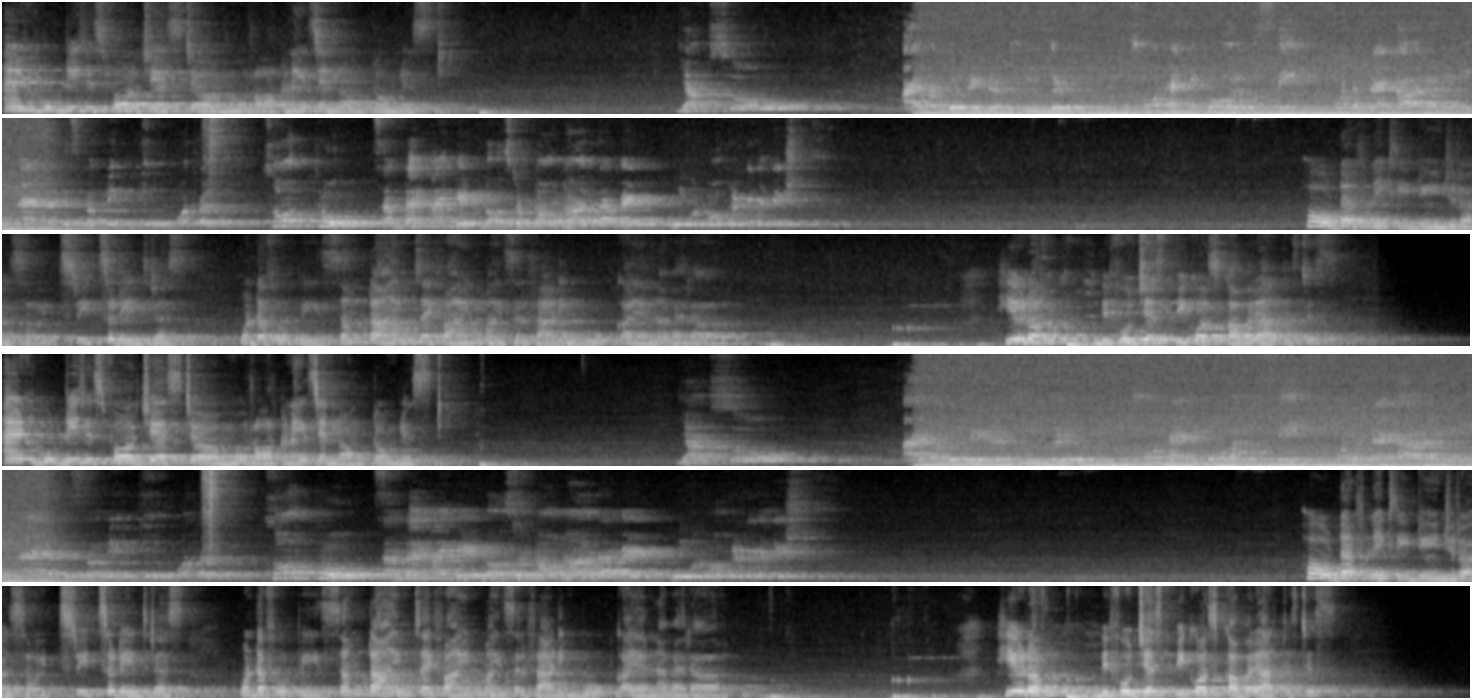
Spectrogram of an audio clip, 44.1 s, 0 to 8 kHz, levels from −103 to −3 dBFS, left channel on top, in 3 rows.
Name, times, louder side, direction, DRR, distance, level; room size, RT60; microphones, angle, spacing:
voice 1, 0.0-4.2 4.8-4.9 27.7-31.1 31.8-36.7 37.0-37.2 38.3-38.5 39.1-42.6, right 2 dB, 45° right, 6 dB, 1.0 m, -28 dB
voice 2, 7.3-7.8 9.0-10.8 11.2-12.5 12.8-16.8 17.4-18.1 18.5-21.1 21.4-22.5, left 2 dB, 50° left, -1 dB, 3.0 m, -33 dB
sound 1, 9.1-15.2, equal, ahead, 2.6 m, -29 dB
13.0 x 12.0 x 6.9 m, 2.3 s
head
